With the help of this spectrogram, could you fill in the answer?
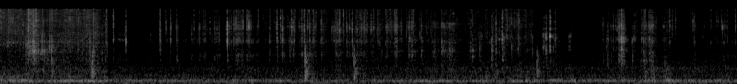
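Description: A utility knife blade scrapes a dry, solid black-and-white striped bar of soap scored into a grid until it crumbles. Bright, crisp crackling and crunching scrapes come in quick bursts over a faint steady low hum.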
